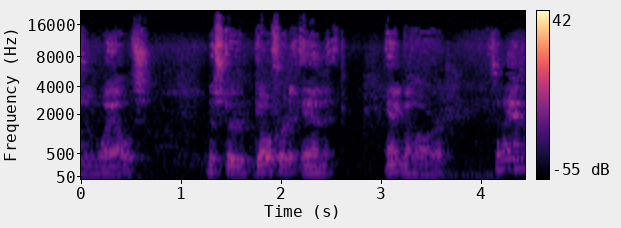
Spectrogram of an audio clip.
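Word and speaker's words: Angharad: Guilford and Angahar. Is that an Herod? An Herod. It's really hard to remember it. Yeah. Nothing is pronounced the way it looks.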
